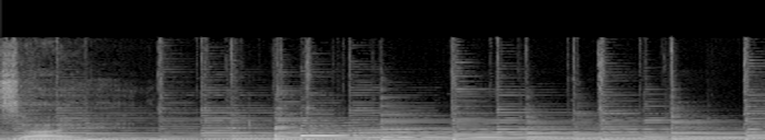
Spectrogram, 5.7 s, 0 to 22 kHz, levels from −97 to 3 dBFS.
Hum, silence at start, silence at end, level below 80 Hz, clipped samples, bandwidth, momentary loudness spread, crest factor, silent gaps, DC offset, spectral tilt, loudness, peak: none; 0 s; 0 s; -60 dBFS; under 0.1%; 16.5 kHz; 10 LU; 18 dB; none; under 0.1%; -5 dB/octave; -29 LUFS; -10 dBFS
